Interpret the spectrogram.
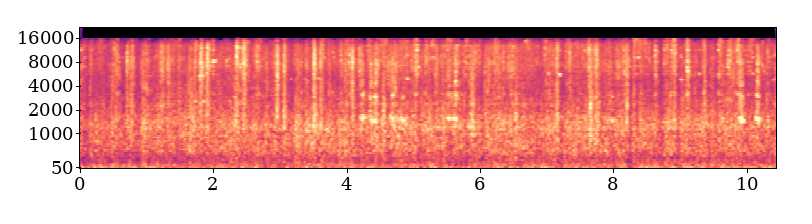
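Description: Small open-carriage toy train running along a jetty, heard from aboard: a steady rumble with a constant light rattling of the carriages on the rails.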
